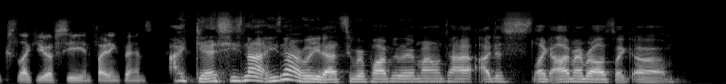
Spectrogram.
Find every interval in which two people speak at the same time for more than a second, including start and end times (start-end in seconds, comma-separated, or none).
none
